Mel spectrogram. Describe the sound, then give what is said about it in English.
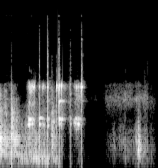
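A beer can being opened with a can opener: a quick cluster of sharp metallic clinks and clanks, a brief pause, then a softer, fainter fizzing hiss with no one talking. “I have my can opener. I got mine. I'm going to make lots of noise so you can hear it. I'm opening mine.”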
